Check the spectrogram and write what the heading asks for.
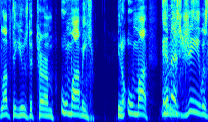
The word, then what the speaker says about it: umami: It's umami.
